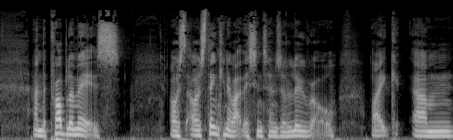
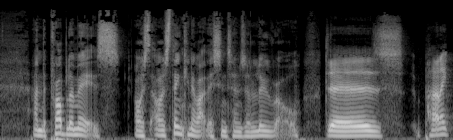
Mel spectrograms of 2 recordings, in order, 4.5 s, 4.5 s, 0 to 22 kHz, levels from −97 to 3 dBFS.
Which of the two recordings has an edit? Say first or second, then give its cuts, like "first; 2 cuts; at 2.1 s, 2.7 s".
second; 2 cuts; at 1.3 s, 3.2 s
